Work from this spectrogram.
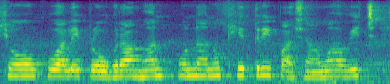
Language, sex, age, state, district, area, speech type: Punjabi, female, 45-60, Punjab, Fazilka, rural, spontaneous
